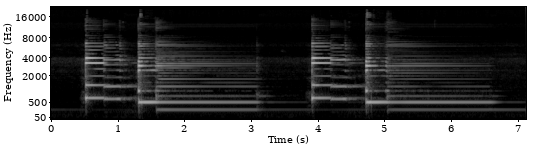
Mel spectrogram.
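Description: An electric guitar plays the second phrase of a song's intro riff with a clean tone: two short bursts of plucked notes, each with a pull-off, ringing and sustaining over a held low note, close and clear, with no voices.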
